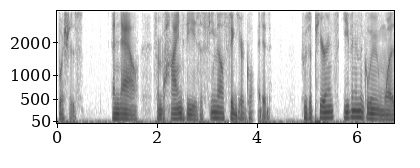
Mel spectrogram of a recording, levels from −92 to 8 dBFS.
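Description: At 3.9 s, a burst of packet loss removes about 120 ms of speech. The receiver fills the hole by stretching the last sound for about 116 ms, fading it as it goes, then about 20 ms of silence before the audio picks up at 4.04 s with the skipped stretch simply gone. On a waveform this appears as a smooth, decaying repetition ending in a flat dropout. On a spectrogram, the held sound smears into a brief blank column, all below the 4 kHz ceiling of the narrowband call path.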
